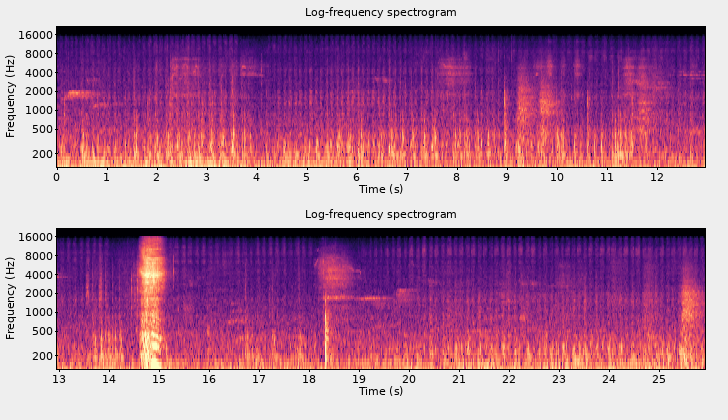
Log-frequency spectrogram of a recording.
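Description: Faint scratching and rubbing of a wax crayon shading across paper, in irregular strokes. One short, much louder bump about halfway through.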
